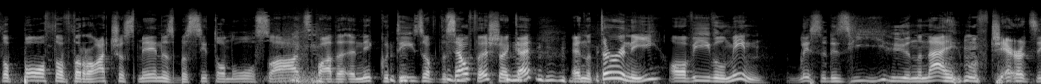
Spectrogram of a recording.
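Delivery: put-on lightly done South African accent; a hint of South African, slow and preachy. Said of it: "but in a South African accent".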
